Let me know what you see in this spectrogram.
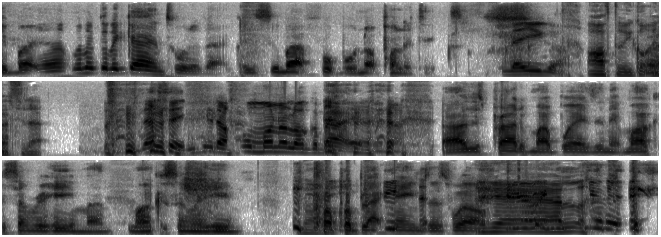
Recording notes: Apologies for the decreased sound quality as we record our midweek podcasts over skype.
